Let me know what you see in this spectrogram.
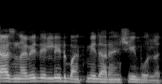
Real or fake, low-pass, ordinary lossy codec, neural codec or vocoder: fake; 5.4 kHz; none; codec, 16 kHz, 4 kbps, X-Codec, HuBERT features, trained on general audio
